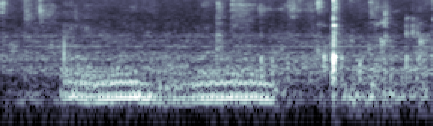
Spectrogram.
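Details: Staffordshire bull terrier and whippet indoors on a bed, chewing sterilized bones; a low, steady rumbling growl holds for nearly two seconds, then fades into soft shuffling and a single sharp click.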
